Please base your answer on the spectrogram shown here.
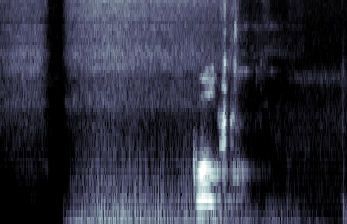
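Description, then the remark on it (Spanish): Loud, heavy breathing rasps into a microphone for a couple of seconds, swelling into a sharp snort-like gasp midway before trailing off, with a brief click at the end. “Quién está respirando tan fuerte, cabrones?”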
